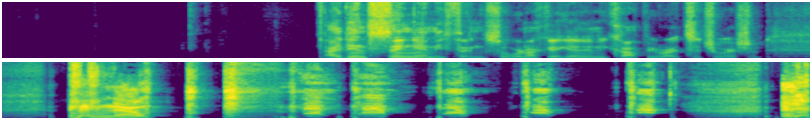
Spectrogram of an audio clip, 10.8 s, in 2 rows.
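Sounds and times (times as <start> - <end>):
speech: 2.2 - 6.5, 7.3 - 8.0
person choking cough struggling to clear the throat: 5.9 - 10.7.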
